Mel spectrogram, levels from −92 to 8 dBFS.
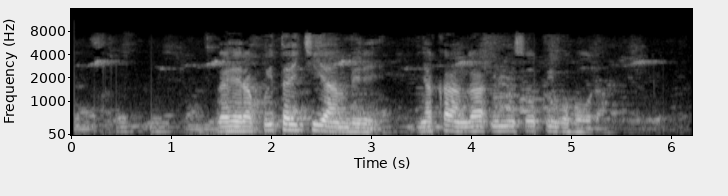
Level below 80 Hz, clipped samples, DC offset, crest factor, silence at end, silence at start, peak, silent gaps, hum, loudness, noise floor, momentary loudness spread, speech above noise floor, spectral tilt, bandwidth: -56 dBFS; under 0.1%; under 0.1%; 18 dB; 0.3 s; 0.05 s; -2 dBFS; none; none; -18 LUFS; -43 dBFS; 22 LU; 25 dB; -6.5 dB/octave; 7.8 kHz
